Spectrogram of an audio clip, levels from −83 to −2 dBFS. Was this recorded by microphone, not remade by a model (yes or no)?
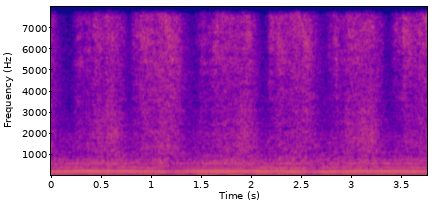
yes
